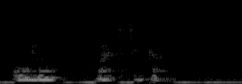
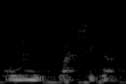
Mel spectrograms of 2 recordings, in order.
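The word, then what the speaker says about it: Oluwasegun: And it's spelled O-L-U-W-A-S-E-G-U-N. Oluwasigun. Oluwasigun.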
